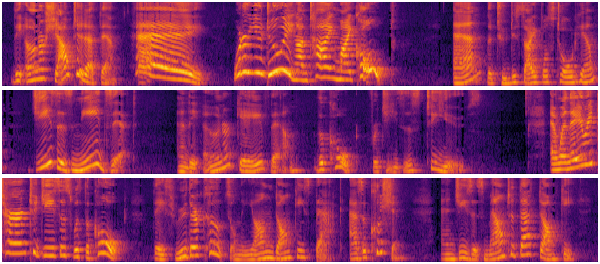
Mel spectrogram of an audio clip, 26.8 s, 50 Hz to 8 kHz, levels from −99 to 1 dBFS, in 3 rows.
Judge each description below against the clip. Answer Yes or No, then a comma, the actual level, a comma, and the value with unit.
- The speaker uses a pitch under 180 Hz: No, high, 235 Hz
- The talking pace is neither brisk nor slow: No, slow, 130 wpm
